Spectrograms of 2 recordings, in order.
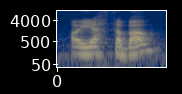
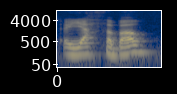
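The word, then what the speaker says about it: Oyarzabal: Oyathabal. It's like you've got to put a lisp on. So it's Oyathabal.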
